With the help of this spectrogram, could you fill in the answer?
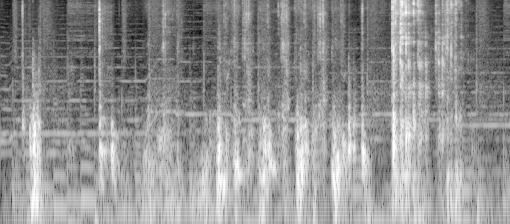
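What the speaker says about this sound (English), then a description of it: "I am adding some back stitches." A sewing machine stitches fabric for wide-leg pants and runs back stitches, making close mechanical whirring bursts and rhythmic needle clatter that start and stop several times.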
